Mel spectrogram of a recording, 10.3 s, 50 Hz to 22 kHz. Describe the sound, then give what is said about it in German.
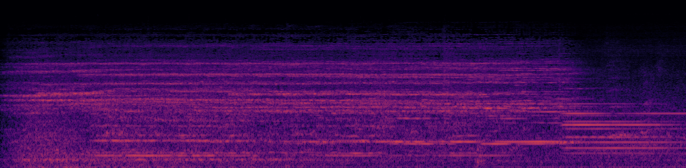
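A German ICE high-speed train pulls into platform 11 of a station with a loud, sustained metallic squeal of brakes and wheels that rings through the whole stretch, easing off toward the end as it slows to a stop. “auf Gleis 11 ist eingefahren der ICE Romy Schneider aus Tanzen an der Donau”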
